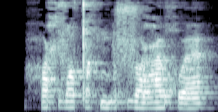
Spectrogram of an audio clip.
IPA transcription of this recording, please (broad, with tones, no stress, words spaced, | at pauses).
hɔ˨ħ zi˦˨tˤy˨kmbɔ˦s zɔ˨ʕe˦ χʷæ˨˦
